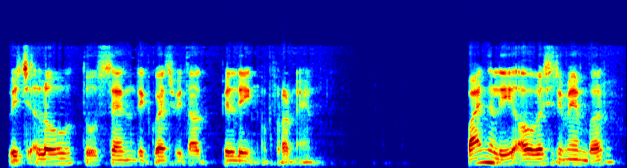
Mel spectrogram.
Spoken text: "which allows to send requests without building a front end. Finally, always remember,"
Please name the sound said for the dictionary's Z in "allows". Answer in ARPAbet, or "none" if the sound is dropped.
none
